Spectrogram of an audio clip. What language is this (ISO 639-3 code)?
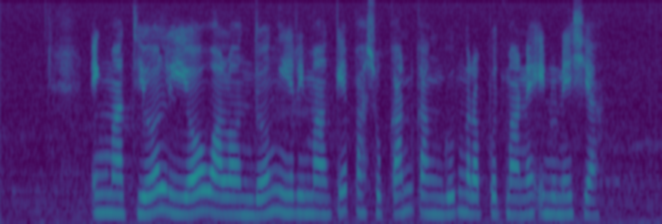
jav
